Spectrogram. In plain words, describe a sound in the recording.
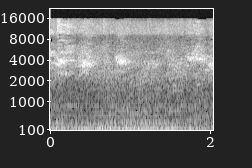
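A pigeon flaps its wings.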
